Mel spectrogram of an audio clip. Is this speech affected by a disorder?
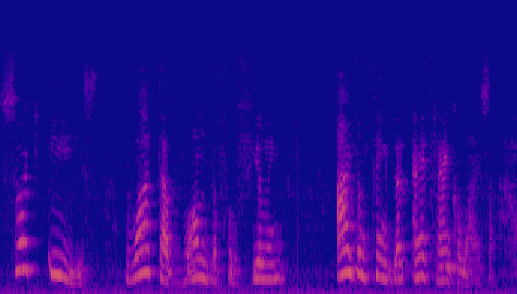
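No.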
